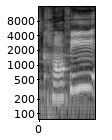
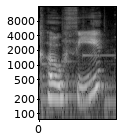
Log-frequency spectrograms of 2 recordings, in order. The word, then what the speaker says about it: Ko-fi: on their website that it's pronounced ko-fi. Like, ko, and then fee, as in, like, you have to pay this fee.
